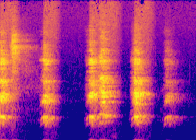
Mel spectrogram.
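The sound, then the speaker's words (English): Dogs making noise: five breathy, huffing bursts in quick, uneven succession, each a rough snort-like exhale, moderately loud, with no talking. “You know, I don't know distracted by these fucking dogs.”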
